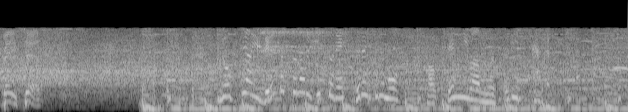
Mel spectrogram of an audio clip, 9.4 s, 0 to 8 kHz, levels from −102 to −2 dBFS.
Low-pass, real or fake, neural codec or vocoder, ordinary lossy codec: 7.2 kHz; real; none; AAC, 16 kbps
